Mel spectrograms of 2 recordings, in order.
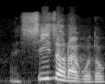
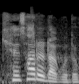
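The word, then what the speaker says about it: Caesar: 시저라고도 그러고 케사르라고도 그러고 똑같은 단어를 여러 가지 형식으로 발음을 다르게 한 겁니다.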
